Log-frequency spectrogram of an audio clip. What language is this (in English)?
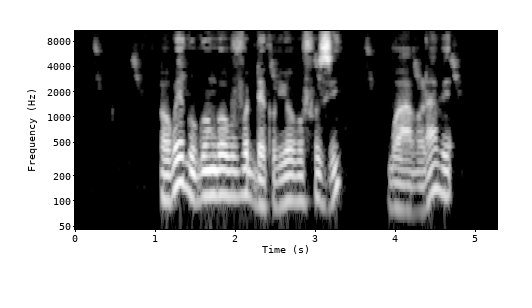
Ganda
